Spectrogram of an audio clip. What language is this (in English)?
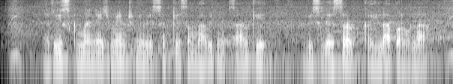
Bhojpuri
